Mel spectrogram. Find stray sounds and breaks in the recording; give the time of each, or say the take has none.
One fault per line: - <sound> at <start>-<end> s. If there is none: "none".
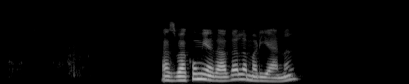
none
